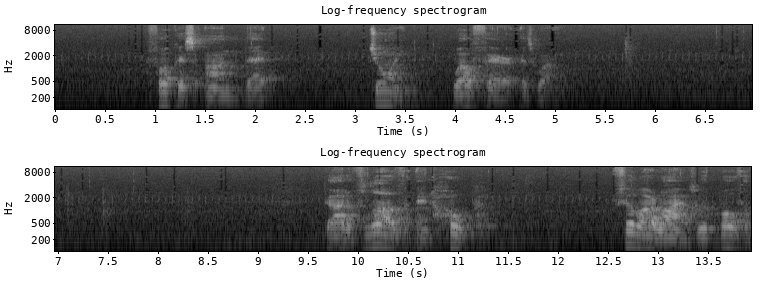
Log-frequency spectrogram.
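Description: An older man speaks calmly and slowly into a nearby microphone, with pauses between phrases.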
